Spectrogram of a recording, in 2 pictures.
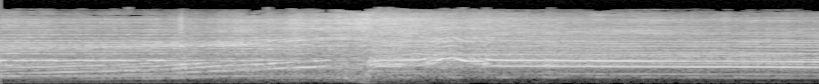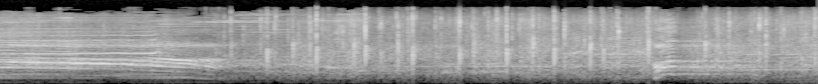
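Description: The last held notes of recorded yosakoi dance music over a loudspeaker, some of them rising, then all sliding sharply down in pitch and cutting off about five seconds in. After that, spectators clap and cheer.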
